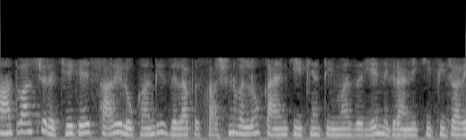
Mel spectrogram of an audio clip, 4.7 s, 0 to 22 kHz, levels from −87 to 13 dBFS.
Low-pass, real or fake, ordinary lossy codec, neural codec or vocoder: 7.2 kHz; real; AAC, 16 kbps; none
